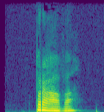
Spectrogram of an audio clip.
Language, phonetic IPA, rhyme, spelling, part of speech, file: Russian, [ˈpravə], -avə, право, noun / adverb / adjective, Ru-право.ogg
- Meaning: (noun) 1. right; claim 2. law, right 3. justice 4. driving licence; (adverb) indeed, really; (adjective) short neuter singular of пра́вый (právyj)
